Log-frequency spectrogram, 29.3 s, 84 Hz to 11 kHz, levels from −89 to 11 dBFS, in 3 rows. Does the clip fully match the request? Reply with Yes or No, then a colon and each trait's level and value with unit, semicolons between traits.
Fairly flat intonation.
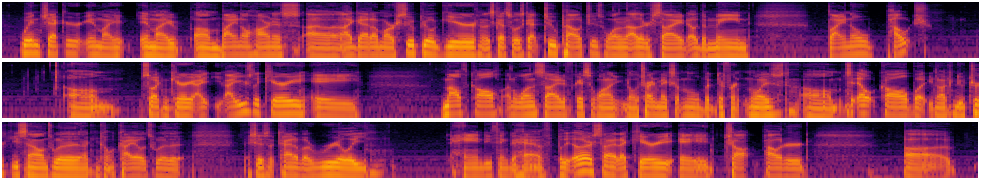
Yes: narrow, 2.2 semitones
